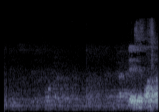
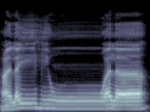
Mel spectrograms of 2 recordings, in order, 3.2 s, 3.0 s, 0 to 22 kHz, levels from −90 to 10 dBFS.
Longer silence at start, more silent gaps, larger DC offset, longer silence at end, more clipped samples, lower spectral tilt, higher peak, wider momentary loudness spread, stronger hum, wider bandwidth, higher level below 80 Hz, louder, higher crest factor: about the same, 0.1 s vs 0 s; neither; neither; about the same, 0.05 s vs 0.1 s; neither; about the same, -5 dB/octave vs -5.5 dB/octave; second, -18 dBFS vs -2 dBFS; first, 26 LU vs 14 LU; neither; second, 11.5 kHz vs 13 kHz; second, -80 dBFS vs -70 dBFS; second, -33 LUFS vs -16 LUFS; first, 20 dB vs 14 dB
